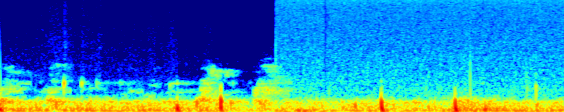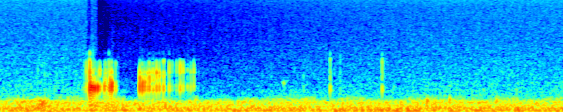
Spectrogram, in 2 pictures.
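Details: Hunger-phase stomach growls from a real person: low rumbling with scattered gurgles and a few brief squeaks; ordinary stomach and bowel sounds.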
